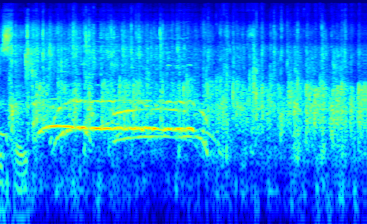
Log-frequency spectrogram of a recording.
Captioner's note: cheers, applause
